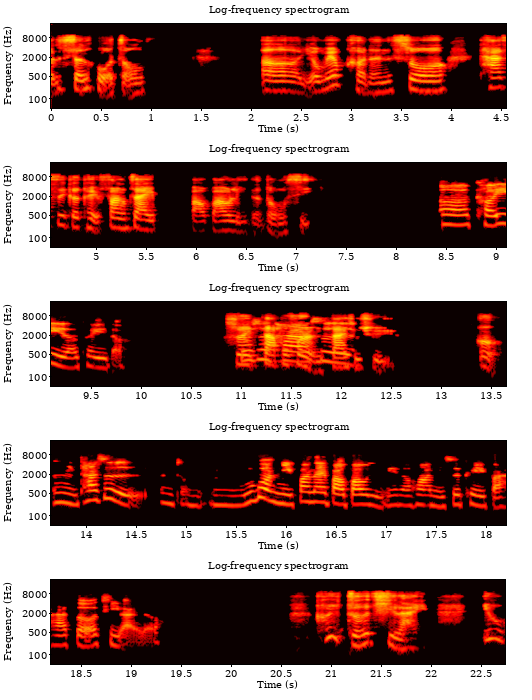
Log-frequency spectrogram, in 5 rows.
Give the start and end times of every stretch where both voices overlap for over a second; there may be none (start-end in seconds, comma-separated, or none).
11.0-12.2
